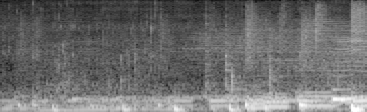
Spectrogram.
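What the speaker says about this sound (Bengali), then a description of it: "এবার উল্টে পাল্টে এটাকে একদম লাল লাল করে আপনারা ভেজে নিন।" Semolina and potato snacks frying in hot oil over a medium-to-high flame, turned as they crisp, giving a steady close sizzle broken by stirring scrapes and soft clinks, louder toward the end.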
